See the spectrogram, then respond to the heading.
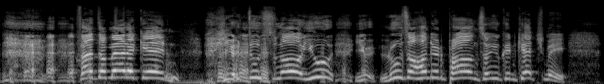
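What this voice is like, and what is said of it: Shouted put-on German accent. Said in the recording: “he's just screaming at me ... he's got a German accent.”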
